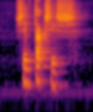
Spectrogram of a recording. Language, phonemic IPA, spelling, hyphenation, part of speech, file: Dutch, /ˌsɪnˈtɑksɪs/, syntaxis, syn‧ta‧xis, noun, Nl-syntaxis.ogg
- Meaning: 1. syntax (structure of language) 2. syntax (study of syntax)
